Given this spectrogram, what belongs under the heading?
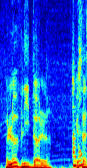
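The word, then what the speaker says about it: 愛乙女★DOLL: Ça s'écrit automé doll nous dit Auré mais en réalité ça se prononce Lovely doll parce que ça ça s'écrit à la japonaise mais en réalité il faut le prononcer visiblement à laisse d'accord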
